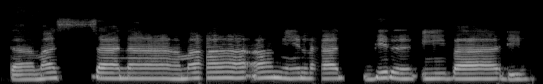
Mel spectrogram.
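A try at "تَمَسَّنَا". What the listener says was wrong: Iya, sip, bagus.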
